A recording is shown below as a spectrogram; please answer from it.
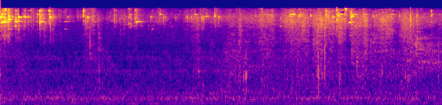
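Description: Quiet handling noise: fabric and a project bag rustling, with a few light clicks and clinks as a stitching project is put away and the next one picked up.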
